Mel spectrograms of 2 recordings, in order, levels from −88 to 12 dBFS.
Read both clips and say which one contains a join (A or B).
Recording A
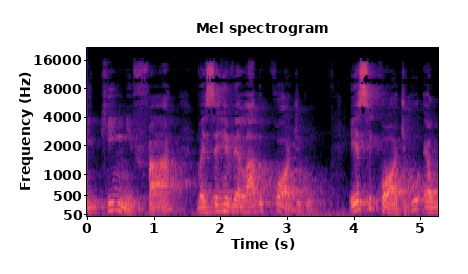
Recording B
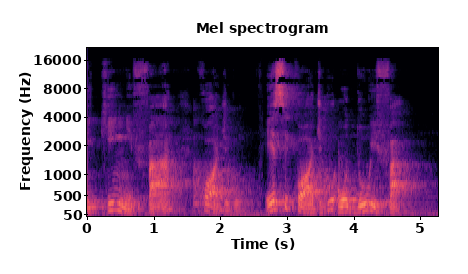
B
